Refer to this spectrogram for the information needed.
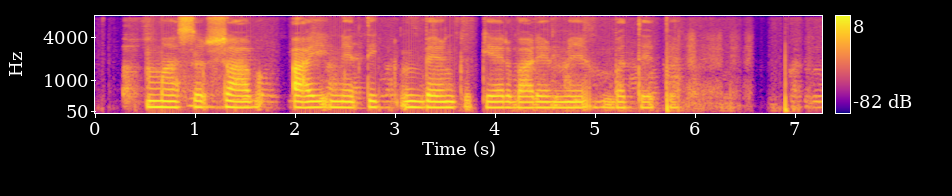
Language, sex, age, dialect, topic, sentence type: Maithili, female, 51-55, Bajjika, banking, statement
